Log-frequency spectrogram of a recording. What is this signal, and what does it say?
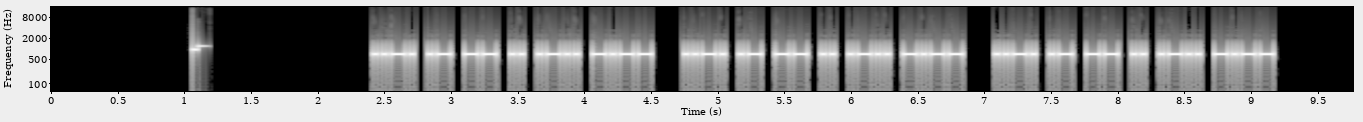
Morse code, heard as a keyed tone, about 34 wpm, 700 Hz. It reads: FAMILY FAMILY FAMILY
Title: Top 500 Words Repeated 35wpm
